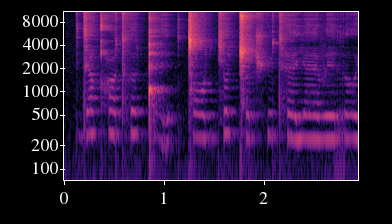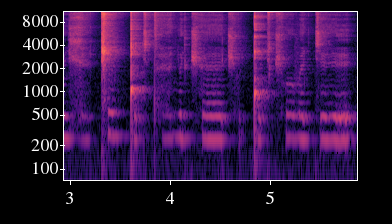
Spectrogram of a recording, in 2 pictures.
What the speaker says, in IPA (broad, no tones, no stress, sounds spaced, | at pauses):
d e qʰ u tʰ ə ǃ e̤ | ǀ ɔː ʎ c ə ǁ ə t͡ʃʰ y tʰ ɛ j ɛː β e r ɤː j x e̤ ǁ ɘ ʎ ǃ ə c tʰ ɛ̤ ʎ ə j t͡ʃʰ ɛː t͡ʃʰ ə ǃ o c t͡ʃʰ ɤ β ɛ ʎ c eː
